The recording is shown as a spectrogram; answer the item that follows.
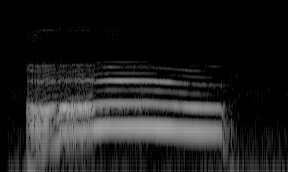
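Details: A cow gives a long, drawn-out bawl that starts rough and settles into a steady, slightly falling tone.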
